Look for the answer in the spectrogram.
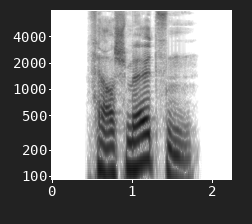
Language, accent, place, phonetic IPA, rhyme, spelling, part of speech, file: German, Germany, Berlin, [fɛɐ̯ˈʃmœlt͡sn̩], -œlt͡sn̩, verschmölzen, verb, De-verschmölzen.ogg
- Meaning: first-person plural subjunctive II of verschmelzen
